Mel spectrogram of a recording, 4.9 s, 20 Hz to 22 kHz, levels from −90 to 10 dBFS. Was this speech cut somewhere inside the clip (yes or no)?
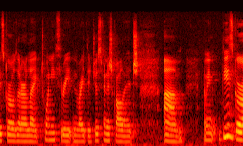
no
